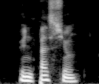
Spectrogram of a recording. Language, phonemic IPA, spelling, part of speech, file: French, /pa.sjɔ̃/, passion, noun, Fr-passion.ogg
- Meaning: 1. Passion, suffering 2. passion, enthusiasm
